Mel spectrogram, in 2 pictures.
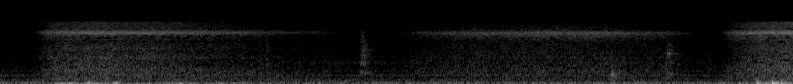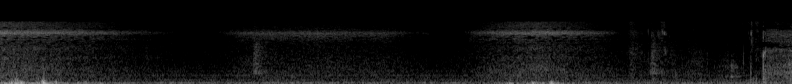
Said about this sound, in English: You might even like to take a few good breathing doses in and out.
